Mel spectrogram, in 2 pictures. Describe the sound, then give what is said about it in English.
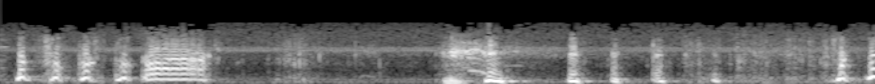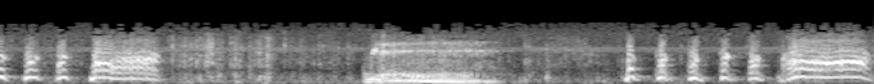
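A voice imitates a chicken, with loud bursts of rapid clucking broken by several long, strained squawks, all in an uneven, frantic rhythm with short pauses between. “That's a chicken about to lay a square egg.”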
